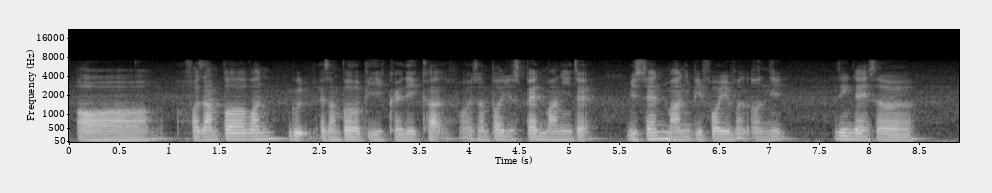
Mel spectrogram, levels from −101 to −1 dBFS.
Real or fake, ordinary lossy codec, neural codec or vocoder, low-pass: real; none; none; 7.2 kHz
